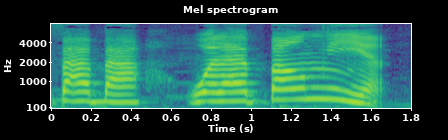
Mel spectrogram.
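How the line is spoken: Son shouting loudly. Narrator (Chinese): 儿子大声喊道

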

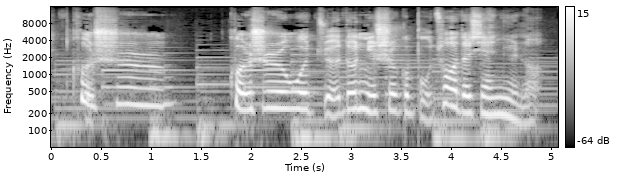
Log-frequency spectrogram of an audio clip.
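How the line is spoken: Sniffling mumble. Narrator (Chinese): 哈瓦尔吸吸鼻子，嘟囔着

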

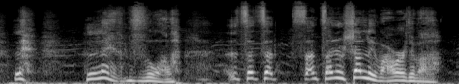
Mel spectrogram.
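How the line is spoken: Out of breath, panting. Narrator (Chinese): 赵庆气喘吁吁地说

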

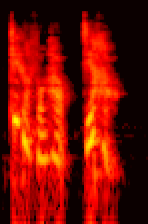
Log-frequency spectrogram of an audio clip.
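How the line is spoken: Smiling. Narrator (Chinese): 探春笑道

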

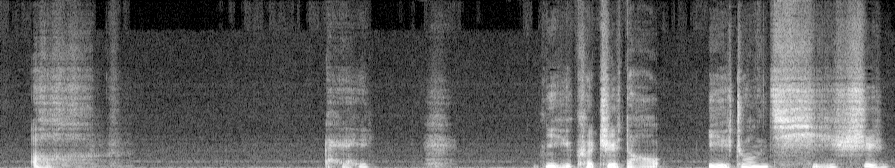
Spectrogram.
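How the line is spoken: Crying. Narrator (Chinese): 王夫人哭道

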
